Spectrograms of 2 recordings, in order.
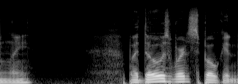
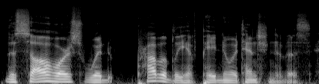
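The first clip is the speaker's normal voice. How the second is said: usual speaking voice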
